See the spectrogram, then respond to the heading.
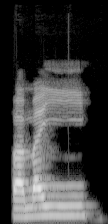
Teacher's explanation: Kan otomatis kan cara bacanya famai, langsung masuk ke huruf ya. Nunnya tidak terbaca. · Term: idgham bi gunnah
